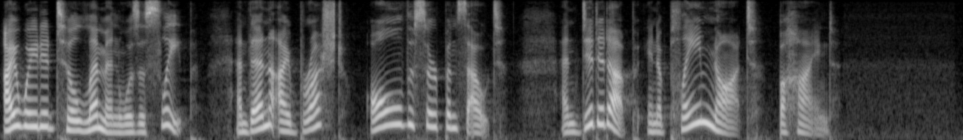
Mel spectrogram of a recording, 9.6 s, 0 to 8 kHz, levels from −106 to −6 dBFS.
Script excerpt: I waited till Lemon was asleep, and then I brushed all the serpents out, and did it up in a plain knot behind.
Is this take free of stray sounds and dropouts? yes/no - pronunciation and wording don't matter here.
yes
